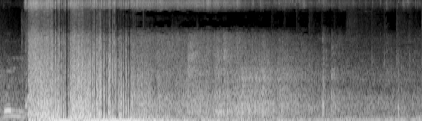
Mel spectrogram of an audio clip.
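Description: A large explosion goes off about a quarter-second in, very loud for about a second. It is followed by a heavy rumble that slowly dies away over the next few seconds.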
